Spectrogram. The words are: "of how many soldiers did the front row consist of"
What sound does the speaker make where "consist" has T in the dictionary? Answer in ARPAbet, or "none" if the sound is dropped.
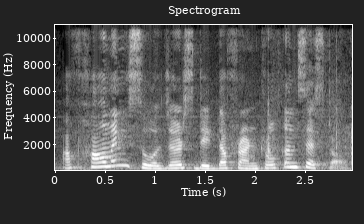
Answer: T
